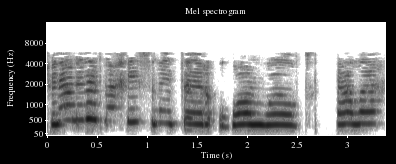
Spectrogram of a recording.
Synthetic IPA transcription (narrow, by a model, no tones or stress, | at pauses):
d̥winawniɾɪðnaχiːsɪneɨdɨɾwɔnwɜːlˠd̥ | ɡ̥alˠɛ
